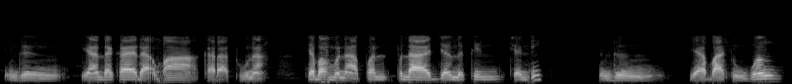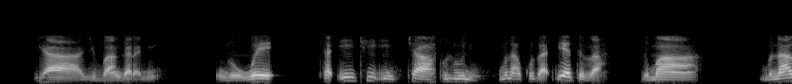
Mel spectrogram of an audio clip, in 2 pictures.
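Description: At 1.57 to 1.67 s, 3.21 to 3.29 s and 5.25 to 5.43 s, then 8.29 to 8.42 s, 12.19 to 12.31 s and 14.84 to 14.94 s, the speech shows VoIP packet loss concealed by the speech codec. The decoder extends its last pitch and filter state while lowering the gain, so the speech smears into a buzzy tone or coloured noise that fades. Gaps run from about 20 ms to 80 ms. The final event scatters about 140 ms of loss over roughly 240 ms, with runs up to 60 ms, within the narrow 250 Hz to 3.6 kHz Speex band.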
